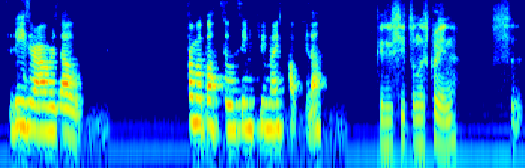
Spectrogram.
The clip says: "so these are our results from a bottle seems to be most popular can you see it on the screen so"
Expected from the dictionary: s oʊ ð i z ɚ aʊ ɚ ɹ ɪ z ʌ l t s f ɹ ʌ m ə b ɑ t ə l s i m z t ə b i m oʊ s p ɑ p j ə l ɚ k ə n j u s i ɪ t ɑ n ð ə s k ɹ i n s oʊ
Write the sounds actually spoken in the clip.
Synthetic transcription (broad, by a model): s oʊ ð i z ɚ aʊ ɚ ɹ ɪ z ʌ l t s f ɹ ʌ m ə b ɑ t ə l s i m z t ə b i m oʊ s p ɑ p j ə l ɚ k ə n j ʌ s i t n ð ə s k ɹ i n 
